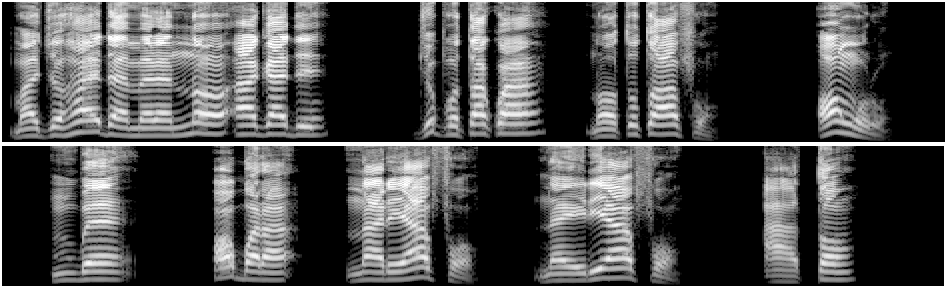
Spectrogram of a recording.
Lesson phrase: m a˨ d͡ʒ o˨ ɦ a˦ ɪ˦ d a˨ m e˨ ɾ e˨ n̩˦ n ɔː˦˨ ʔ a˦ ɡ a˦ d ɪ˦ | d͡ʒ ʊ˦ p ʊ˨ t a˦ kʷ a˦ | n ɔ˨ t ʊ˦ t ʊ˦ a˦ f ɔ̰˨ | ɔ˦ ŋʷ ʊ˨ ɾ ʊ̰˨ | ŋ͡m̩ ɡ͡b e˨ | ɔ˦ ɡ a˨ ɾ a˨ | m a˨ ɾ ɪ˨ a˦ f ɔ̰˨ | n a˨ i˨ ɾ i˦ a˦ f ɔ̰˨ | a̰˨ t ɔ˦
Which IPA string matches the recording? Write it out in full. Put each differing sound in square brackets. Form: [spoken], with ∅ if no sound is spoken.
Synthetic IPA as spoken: m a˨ d͡ʒ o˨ ɦ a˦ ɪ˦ d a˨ m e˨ ɾ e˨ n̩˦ n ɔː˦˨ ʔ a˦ ɡ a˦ d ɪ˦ | d͡ʒ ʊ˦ p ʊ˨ t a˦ kʷ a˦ | n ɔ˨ t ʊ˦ t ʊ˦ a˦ f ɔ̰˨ | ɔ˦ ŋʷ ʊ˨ ɾ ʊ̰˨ | ŋ͡m̩ ɡ͡b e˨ | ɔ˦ [ɡ͡b] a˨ ɾ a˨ | [n] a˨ ɾ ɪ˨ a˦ f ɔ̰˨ | n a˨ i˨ ɾ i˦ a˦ f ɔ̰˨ | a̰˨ t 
